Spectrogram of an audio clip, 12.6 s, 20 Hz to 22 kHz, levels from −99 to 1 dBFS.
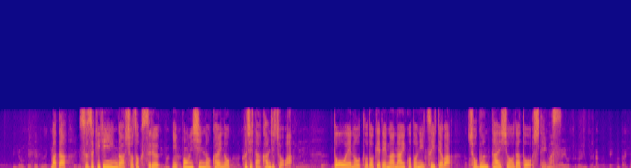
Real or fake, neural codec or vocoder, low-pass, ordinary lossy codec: fake; codec, 16 kHz, 2 kbps, FunCodec, trained on Chinese and English, 25 frames a second; none; none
